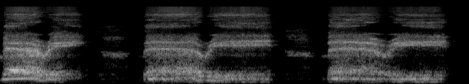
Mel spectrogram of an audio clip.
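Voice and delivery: hushed, soft stage-whispered calling voice. Showing the quiet way to call for Mary, whispering. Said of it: "This is the one where you have to whisper".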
